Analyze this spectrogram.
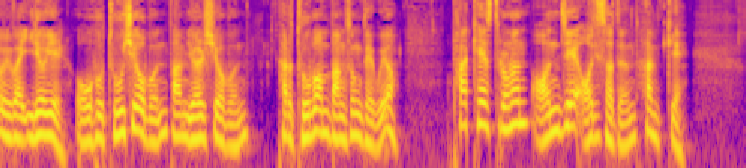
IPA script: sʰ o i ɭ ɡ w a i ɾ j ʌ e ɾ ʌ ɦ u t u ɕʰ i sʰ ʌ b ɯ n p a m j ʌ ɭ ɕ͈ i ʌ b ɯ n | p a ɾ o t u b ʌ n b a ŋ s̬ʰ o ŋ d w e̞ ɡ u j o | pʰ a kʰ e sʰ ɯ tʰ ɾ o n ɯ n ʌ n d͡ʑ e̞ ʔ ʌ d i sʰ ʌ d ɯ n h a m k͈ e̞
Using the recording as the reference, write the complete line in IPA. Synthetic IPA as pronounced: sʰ o i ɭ ɡ w a i ɾ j ʌ i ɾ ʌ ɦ u t u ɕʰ i ʌ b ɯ n p a m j ʌ ɭ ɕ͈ i ʌ b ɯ n | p a ɾ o t u b ʌ n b a ŋ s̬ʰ o ŋ d w e̞ ɡ u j o | pʰ a kʰ e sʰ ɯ tʰ ɾ o n ɯ n ʌ n d͡ʑ e̞ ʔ ʌ d i sʰ ʌ d ɯ n h a m k͈ e̞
